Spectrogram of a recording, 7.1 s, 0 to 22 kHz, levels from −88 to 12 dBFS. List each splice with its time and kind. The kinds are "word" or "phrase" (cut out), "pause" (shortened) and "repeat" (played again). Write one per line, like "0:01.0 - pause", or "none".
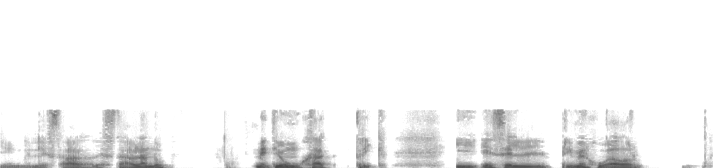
none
